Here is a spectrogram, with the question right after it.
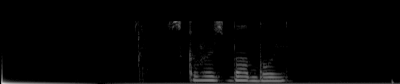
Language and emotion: Russian, neutral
